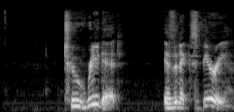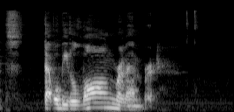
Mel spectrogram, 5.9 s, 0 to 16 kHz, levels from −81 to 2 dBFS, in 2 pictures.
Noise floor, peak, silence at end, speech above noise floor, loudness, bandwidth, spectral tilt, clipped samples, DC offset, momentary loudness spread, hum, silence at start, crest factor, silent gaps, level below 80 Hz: -62 dBFS; -2 dBFS; 1 s; 47 dB; -16 LUFS; 11.5 kHz; -5.5 dB/octave; under 0.1%; under 0.1%; 20 LU; none; 0.8 s; 16 dB; none; -58 dBFS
